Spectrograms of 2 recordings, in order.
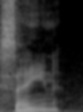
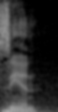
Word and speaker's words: Seyn: Because in the book, it's spelled Seyn. So I would always say Sane. – No, it was Sin. – Is Sin? – Yeah, Sin. – Sin. Gotcha. Okay. So yeah. – So yeah, I was wondering about that. – At least that's the audiobook pronounced it Sin.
